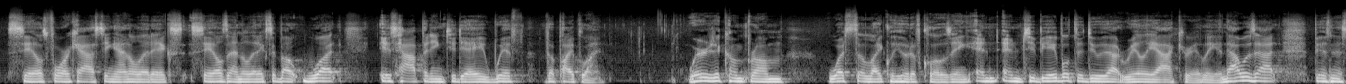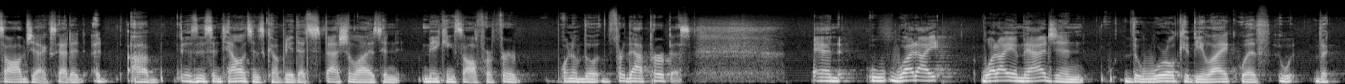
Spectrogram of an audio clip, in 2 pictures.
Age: 30-49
